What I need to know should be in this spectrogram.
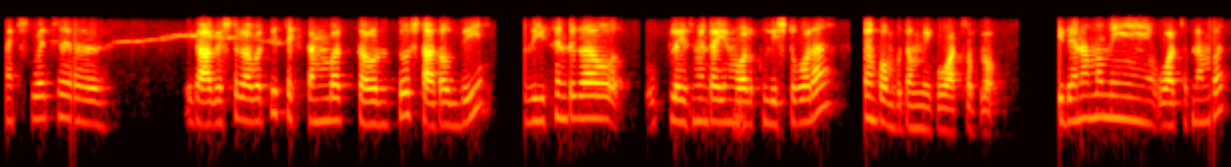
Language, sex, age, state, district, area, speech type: Telugu, male, 60+, Andhra Pradesh, West Godavari, rural, conversation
